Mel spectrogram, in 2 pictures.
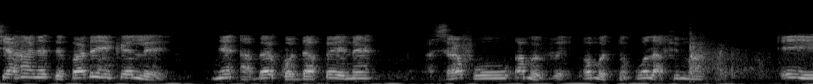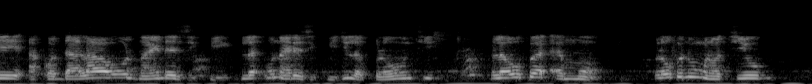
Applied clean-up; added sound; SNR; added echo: neural separator model SepFormer DNS4.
